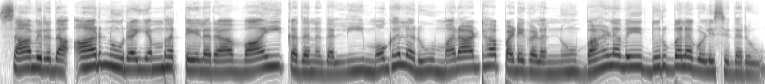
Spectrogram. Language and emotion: Kannada, neutral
